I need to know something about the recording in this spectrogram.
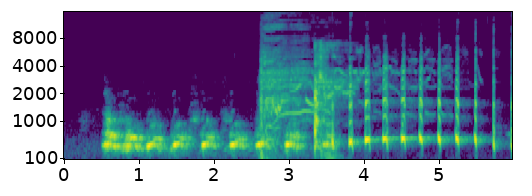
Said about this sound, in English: Dogs. oh, that's just dogs. That's just Francis is going too. They're all on the front porch.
